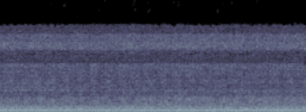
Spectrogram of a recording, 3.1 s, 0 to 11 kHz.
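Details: Lada Kalina 1.5 8-valve petrol, after repair of a burnt track on the engine ECU that caused misfiring and rough running: smooth, even idle with steady hum and no stumbles or shaking; normal idle.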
